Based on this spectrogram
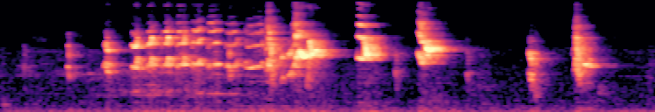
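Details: Cucak kombo singing in the ngriwik style: bursts of sharp chirps and short buzzy notes, clustered then spaced roughly every half second, bright and high-pitched over a quiet background.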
